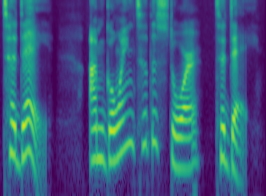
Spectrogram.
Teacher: The stress is on day, today. So the first syllable, to, is weak. We don't say to-day with a big round O sound. We reduce it. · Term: schwa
